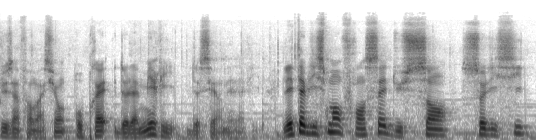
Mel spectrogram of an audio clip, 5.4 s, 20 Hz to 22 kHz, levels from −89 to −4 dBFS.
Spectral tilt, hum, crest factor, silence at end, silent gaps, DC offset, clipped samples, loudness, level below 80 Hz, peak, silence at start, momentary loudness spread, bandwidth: -5 dB/octave; none; 22 dB; 0 s; none; under 0.1%; under 0.1%; -23 LUFS; -44 dBFS; -2 dBFS; 0 s; 13 LU; 15 kHz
